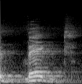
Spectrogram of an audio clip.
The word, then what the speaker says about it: begged: But if you say begged, B-E-G-G-E-D, they're also the same morpheme, same past morpheme, pronounced in a different way. It is pronounced d, not t, d, because the word ends in a voiced sound.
